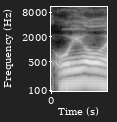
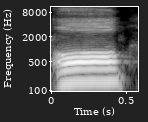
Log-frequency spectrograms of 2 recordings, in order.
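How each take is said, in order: First: The word has a standard accent. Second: The word has a Southern accent. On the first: This is the way that was required at home. The speaker calls it right. "I had to say oil and iron" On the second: This is the way that was forbidden at home. The speaker calls it wrong. "She wouldn't let me say oil or iron"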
